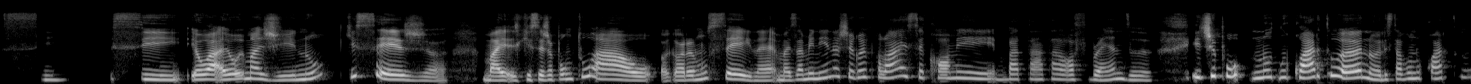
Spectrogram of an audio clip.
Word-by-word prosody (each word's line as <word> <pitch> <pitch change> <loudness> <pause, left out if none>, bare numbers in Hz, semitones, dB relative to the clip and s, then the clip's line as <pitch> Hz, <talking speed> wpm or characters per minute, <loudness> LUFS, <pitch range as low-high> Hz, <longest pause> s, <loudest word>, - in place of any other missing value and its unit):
Sim, 220 - -12 0.5
sim. 220 -3 -3
Eu 225 +1 +4
a 230 -2 +7
eu 240 +3 +4
imagino 240 - -1 0.2
que 375 - -1
seja, 215 - +2 0.3
mas 190 -3 +3
que 185 - -4
seja 215 +1 0
pontual, 235 - +2
agora 190 +3 -2
eu - - -1
não 235 +4 -1
sei, 245 -7 +2
né. 180 0 -4
Mas 195 -1 -4
a 230 - -1
menina 280 +9 -1
chegou 330 -3 -4
e - - -5
falou: 330 -3 -3
"Ai, 370 +5 -1
você 345 -4 -7
come 270 - -3
batata 235 +1 -7
off-brand?" 225 +2 -4 0.6
E, 330 -2 +2
tipo, 390 +4 +3
no 300 +4 0
no 325 -1 -6
4º 325 +7 +3
ano, 295 - +5
eles 215 +1 -4
estavam 245 +4 -4
no 275 - -4
4º 275 +4 -7
240 Hz, 155 wpm, -22 LUFS, 215-310 Hz, 0.6 s, a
